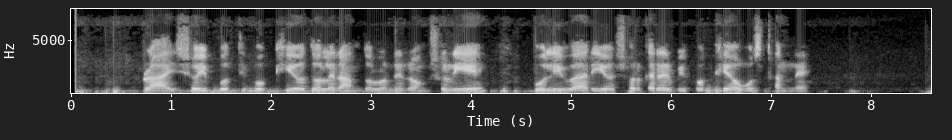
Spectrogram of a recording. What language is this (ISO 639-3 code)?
ben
